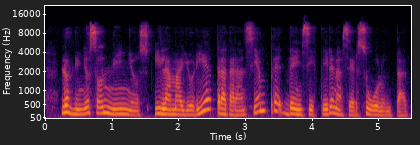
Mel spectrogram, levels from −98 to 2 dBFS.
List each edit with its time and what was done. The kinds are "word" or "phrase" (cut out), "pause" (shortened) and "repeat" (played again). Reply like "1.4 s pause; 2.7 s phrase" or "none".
none

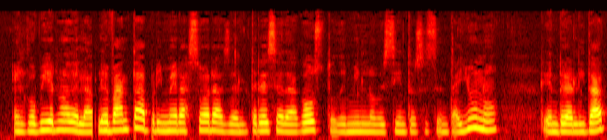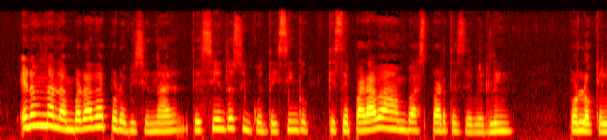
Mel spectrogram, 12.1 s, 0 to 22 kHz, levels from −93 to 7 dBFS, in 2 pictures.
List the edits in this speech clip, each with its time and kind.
0.9 s word; 5.4 s phrase; 6.1 s pause; 9.2 s word

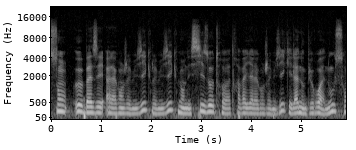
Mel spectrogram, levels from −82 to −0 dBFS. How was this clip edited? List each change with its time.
2.0 s repeat

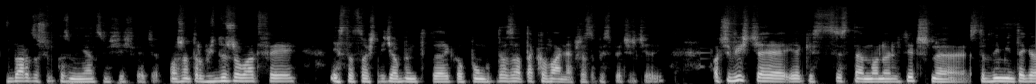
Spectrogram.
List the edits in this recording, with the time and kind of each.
3.8 s word

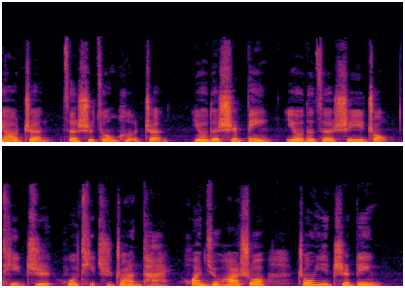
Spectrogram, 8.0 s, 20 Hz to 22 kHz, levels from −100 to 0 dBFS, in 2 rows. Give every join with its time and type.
1.8 s pause; 2.8 s pause; 5.8 s pause

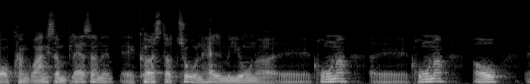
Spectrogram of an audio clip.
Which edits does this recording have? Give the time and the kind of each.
1.1 s word; 3.7 s repeat

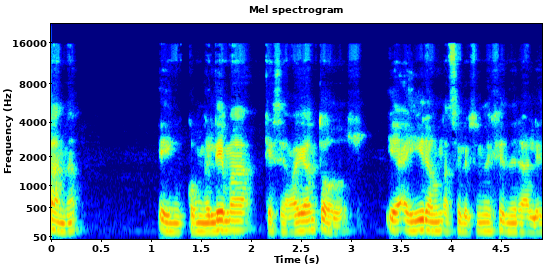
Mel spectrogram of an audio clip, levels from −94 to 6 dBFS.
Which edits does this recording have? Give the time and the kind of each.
3.2 s pause

